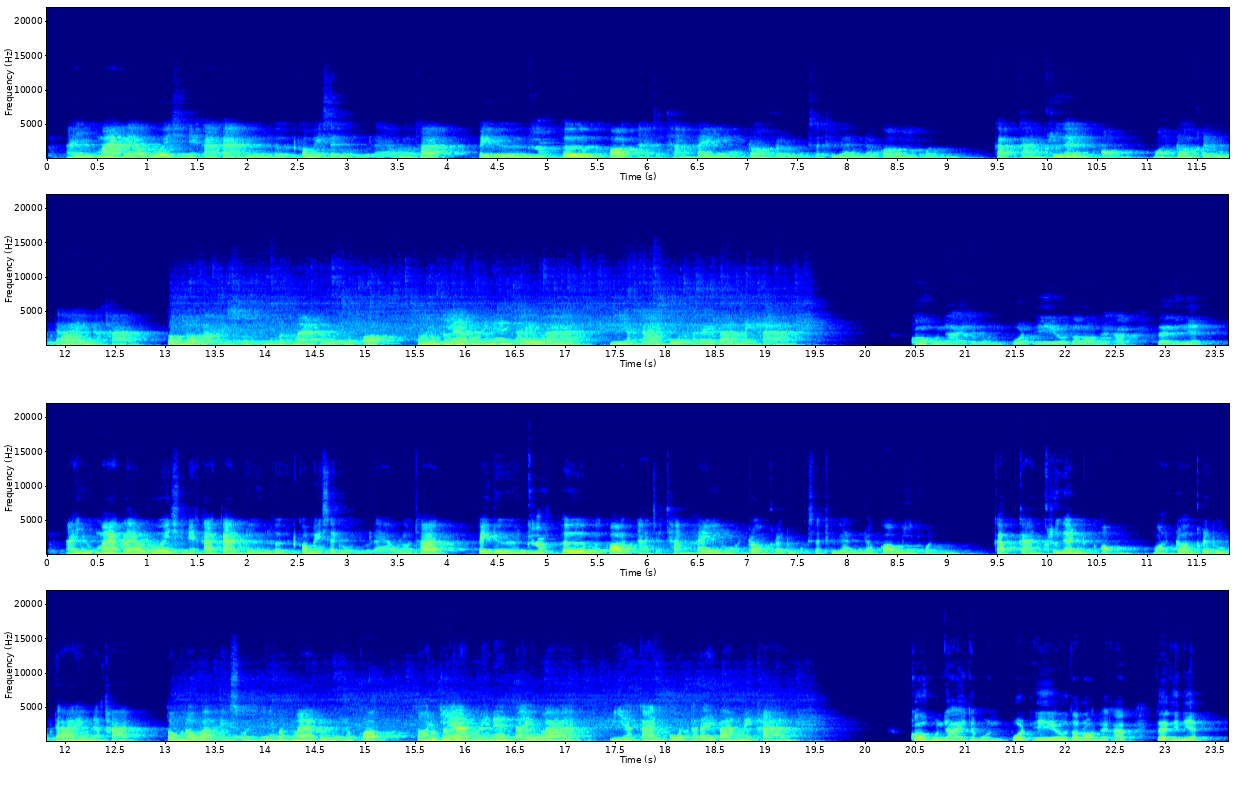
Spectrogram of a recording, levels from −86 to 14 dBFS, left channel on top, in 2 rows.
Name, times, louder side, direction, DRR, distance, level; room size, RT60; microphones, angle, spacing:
voice 1, 0.2-3.9 4.3-7.6 7.8-9.0 9.5-10.8 11.1-12.6 13.0-15.1 15.5-17.1 17.4-19.3, right 2 dB, 40° right, 1 dB, 0.9 m, -34 dB
sound 1, 13.0-19.5, left 1 dB, 85° left, 1.5 m, -50 dB
voice 2, 13.7-14.4 15.6-16.1 16.6-16.9 18.2-18.3 20.5-23.3, right 6 dB, 85° right, 6 dB, 0.4 m, -37 dB
10.0 x 8.3 x 2.3 m, 1.2 s
head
